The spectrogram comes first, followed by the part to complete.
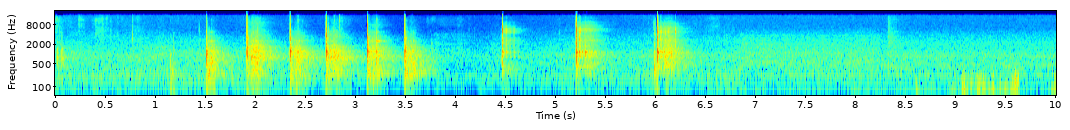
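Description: Small wooden rocking chair being knocked to seat a freshly glued arm joint: about six quick sharp knocks on the wood, then three more spaced out, stopping about six seconds in.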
